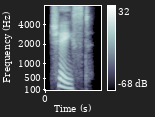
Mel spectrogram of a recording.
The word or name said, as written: chaste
